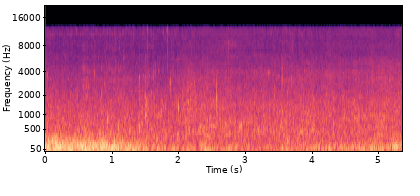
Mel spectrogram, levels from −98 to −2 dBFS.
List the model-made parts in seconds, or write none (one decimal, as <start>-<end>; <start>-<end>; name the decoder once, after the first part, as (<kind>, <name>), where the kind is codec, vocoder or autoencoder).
2.3-3.1 (codec, SNAC); 4.3-5.4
